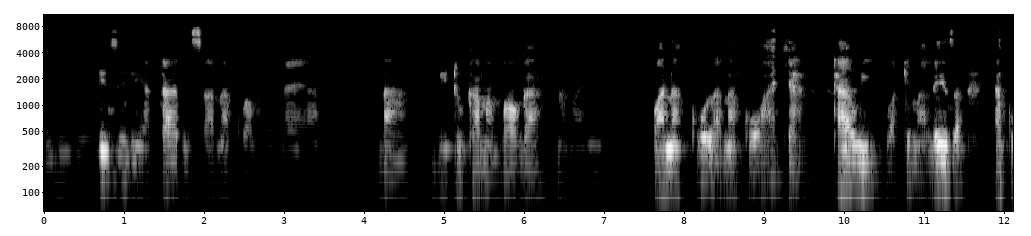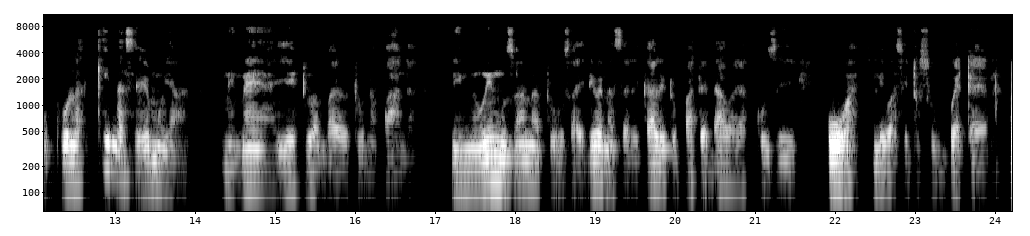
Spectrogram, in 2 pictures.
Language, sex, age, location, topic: Swahili, male, 36-49, Wajir, health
